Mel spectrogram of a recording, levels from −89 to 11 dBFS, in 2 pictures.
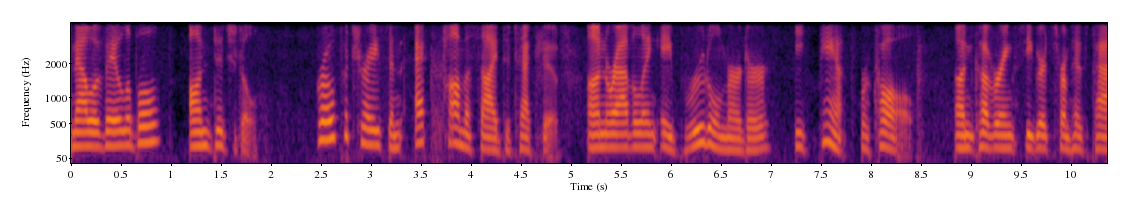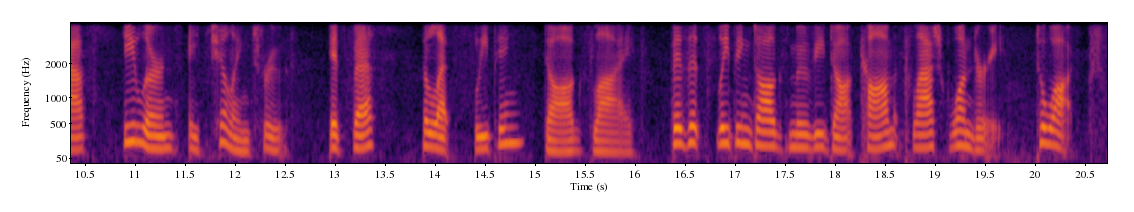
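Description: Between 0.98 and 5.16 s, 7.06 and 16.82 s, and 18.26 and 19.14 s, the sound is chopped by the voice detector, likely because the sender kept toggling transmission on and off. About 1.3 s, 2.8 s and 0.16 s respectively are swapped for synthetic fill, so syllable edges drop out.

From 20.44 s to the end, comfort noise replaces the background, likely because the sender stopped transmitting in the pause. A flat, featureless hiss about 2 dB quieter stands in for the real room sound, within the 4 kHz band of the narrowband call path.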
